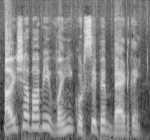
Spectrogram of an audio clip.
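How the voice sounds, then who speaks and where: A man's voice: fairly high pitch, very animated, a little fast, slight background noise. A man narrating an audio story in the first person, colloquial and dramatic, mixing in slang. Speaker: narrator and host.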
